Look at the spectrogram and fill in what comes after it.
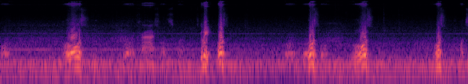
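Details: A household dog in the background gives short, sharp barks every second or two over a man talking and a steady engine hum.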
